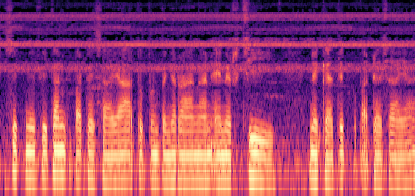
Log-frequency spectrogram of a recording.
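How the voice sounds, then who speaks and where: Fairly slow speech from a man with a very deep, low pitch. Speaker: paranormal explorer vlogger. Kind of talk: vlog narration. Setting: outdoors at night near houses. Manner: quiet, lowered voice.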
